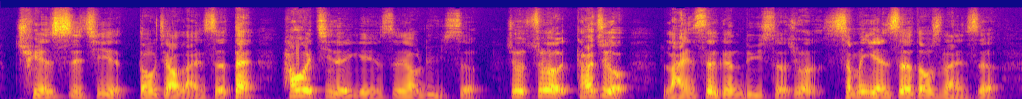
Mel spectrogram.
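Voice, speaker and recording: In a very clean recording with a silent background, a high-pitched man speaks at a moderate pace in an animated tone, his pitch swinging very widely. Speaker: finance podcast host. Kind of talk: market commentary monologue. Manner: animated, many fillers.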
